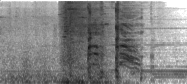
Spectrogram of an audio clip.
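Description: Baizhu, a character in the video game Genshin Impact, lets out a few short, raspy coughs close up. Two sharp bursts sit over a faint background hum.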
